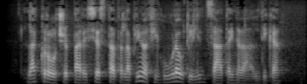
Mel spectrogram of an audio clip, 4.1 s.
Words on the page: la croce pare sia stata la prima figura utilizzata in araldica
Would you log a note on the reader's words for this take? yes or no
no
